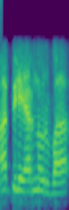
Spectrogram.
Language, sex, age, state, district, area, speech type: Tamil, male, 45-60, Tamil Nadu, Perambalur, rural, conversation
